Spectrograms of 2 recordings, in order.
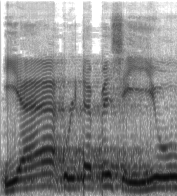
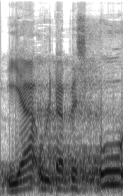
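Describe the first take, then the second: First: The final vowel starts with a y-glide. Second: The final vowel starts with a glottal catch. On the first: The speaker calls it right. "ইয়ার উচ্চারণ জিহ্বার মধ্যখান থেকে পড়তে হবে" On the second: The speaker calls it wrong. "হামজার উচ্চারণ করে থাকি"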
